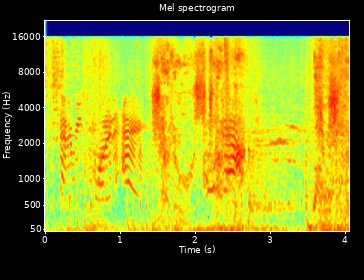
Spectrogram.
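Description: A game's magic orb whooshes and hums.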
